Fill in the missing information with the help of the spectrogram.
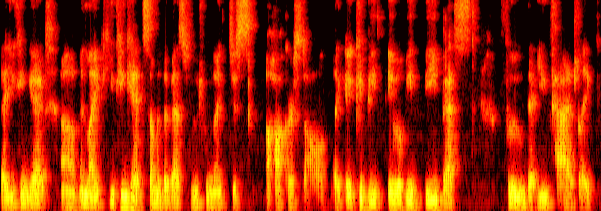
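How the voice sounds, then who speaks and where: A man's voice: sits low, moderate pace. A man with a Canadian accent hosting a casual interview, talking in an enthusiastic, effusive, rambling way. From Nova Scotia, Canada. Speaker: interview host.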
